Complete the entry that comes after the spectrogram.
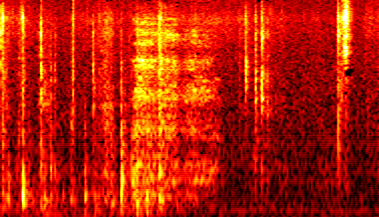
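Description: Small plastic clicks from the hand part of a Marvel Select Thanos action figure, a scatter of sharp close ticks and light handling rattles, quiet and uneven, with no voices.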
